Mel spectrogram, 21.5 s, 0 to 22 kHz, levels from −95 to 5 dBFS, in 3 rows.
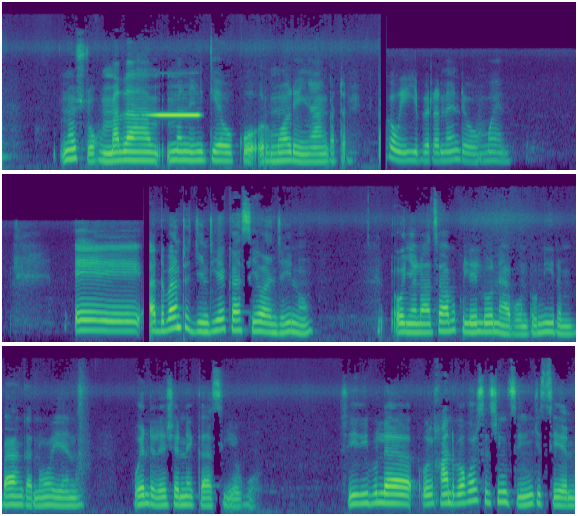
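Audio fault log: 1.68–2.52 s, loudspeaker feedback squeal: a 1.5 kHz tone swells over about a third of a second to roughly 10 dB above the speech, as the loudspeaker re-enters the microphone.
4.72–9.02 s, input switched to a poorer device: after an 80 ms gap, speech drops about 5 dB, loses everything above 7.6 kHz and gains faint noise, likely from a narrower-band microphone, starting at "advantage yindi ye kasi".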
